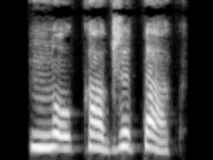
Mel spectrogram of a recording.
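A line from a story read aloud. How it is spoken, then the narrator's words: Exclaiming. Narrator (Russian): воскликнула напоследок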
